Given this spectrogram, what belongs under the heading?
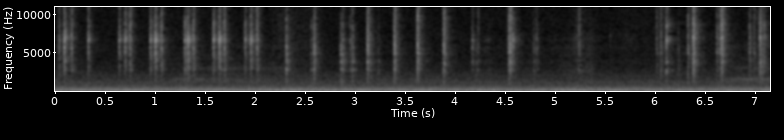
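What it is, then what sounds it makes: Solid plastic screwdriver handle. A solid black plastic screwdriver handle with a red cap, held upright, is tapped and scratched along its length with long acrylic nails. A quick series of crisp, dry, bright clicks and short scrapes sits over a steady low hum, each click dying away almost at once.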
